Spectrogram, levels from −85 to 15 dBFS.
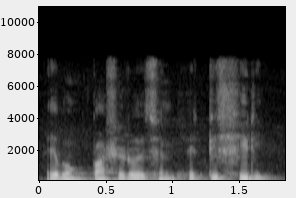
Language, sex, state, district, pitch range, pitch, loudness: Bengali, male, West Bengal, Darjeeling, 105-110 Hz, 105 Hz, -19 LUFS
